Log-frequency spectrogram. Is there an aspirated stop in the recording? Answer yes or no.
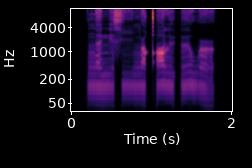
no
